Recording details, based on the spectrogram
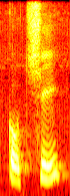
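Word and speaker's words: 꽃이: In this word, gochi, the chiut is in fact pronounced ch.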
